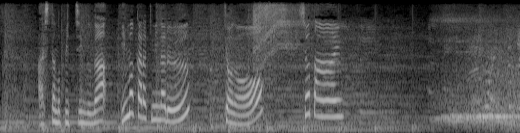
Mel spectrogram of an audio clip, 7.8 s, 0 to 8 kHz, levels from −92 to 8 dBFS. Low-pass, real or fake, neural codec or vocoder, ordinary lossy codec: 7.2 kHz; real; none; Opus, 64 kbps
